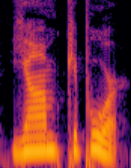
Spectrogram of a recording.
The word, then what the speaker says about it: Yom Kippur: So it got to be the one I thought it was, Yom Kippur.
